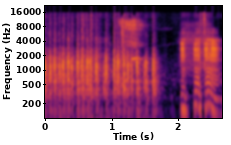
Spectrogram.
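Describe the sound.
A rapid, steady clatter of small knocks from a shaking leg rattling an uneven chair runs for over a second before stopping; a voice then speaks briefly.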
